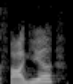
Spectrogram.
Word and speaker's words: Foggia: Okay, thank God I looked that up because it's spelled F-O-G-G-I-A, like Foggia, but it's Foggia.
